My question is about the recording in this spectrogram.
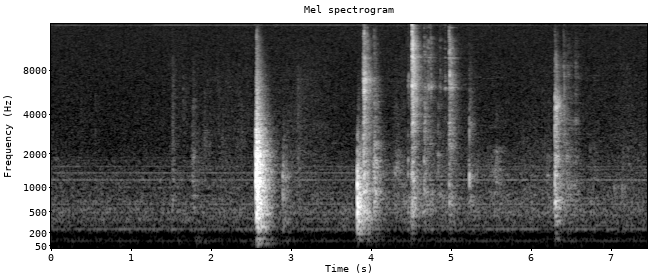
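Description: Kitchen handling of a small metal sugar canister: one sharp knock about two and a half seconds in, then a run of clattering metal clinks and knocks as the canister is set on the counter and its lid taken off, with one more knock near the end.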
